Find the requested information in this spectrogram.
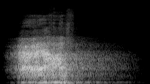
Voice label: Vocal Attack; Enemies; Warframe; PriestQuest; Possessed Red Veil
